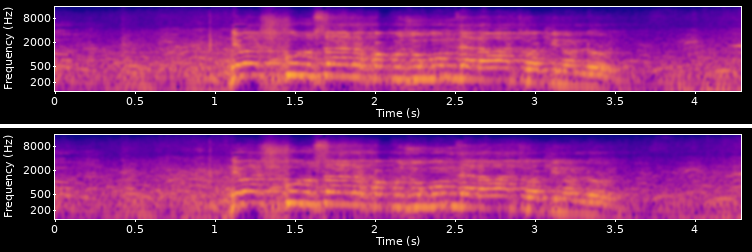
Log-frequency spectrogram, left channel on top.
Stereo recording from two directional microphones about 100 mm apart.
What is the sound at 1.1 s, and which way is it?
A man's voice, 25° left (ahead or behind).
